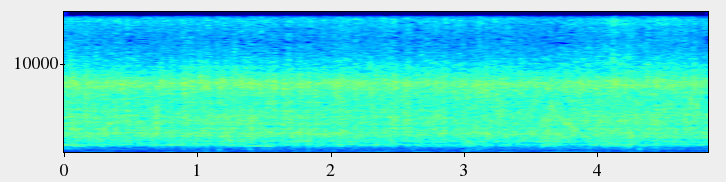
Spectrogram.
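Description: Sliced upo (bottle gourd) with sardines and garlic sizzling in a frying pan over a strong wood fire, a steady hiss with no breaks.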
